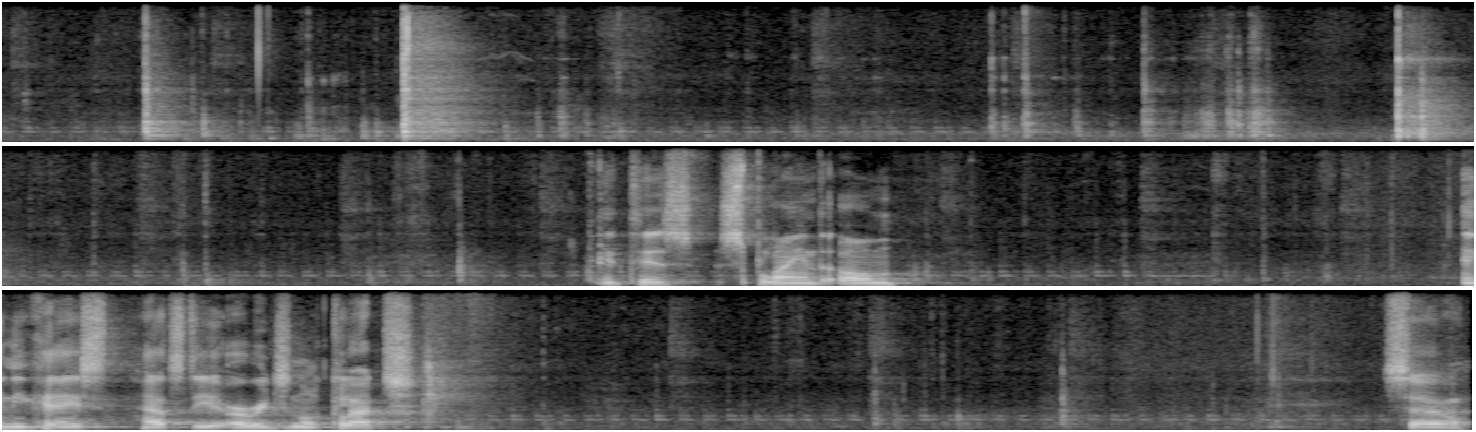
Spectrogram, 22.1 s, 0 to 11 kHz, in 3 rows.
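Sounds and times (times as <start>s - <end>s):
metal clanks and knocks: 0.7s - 3.2s.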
